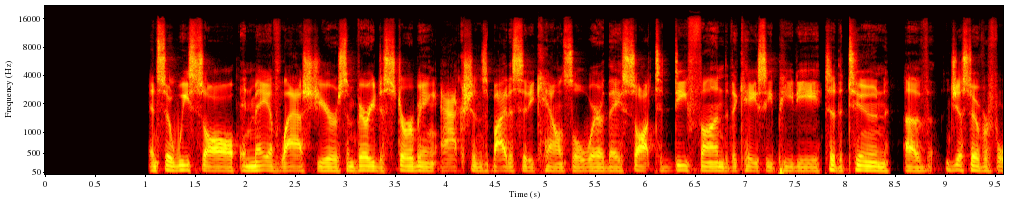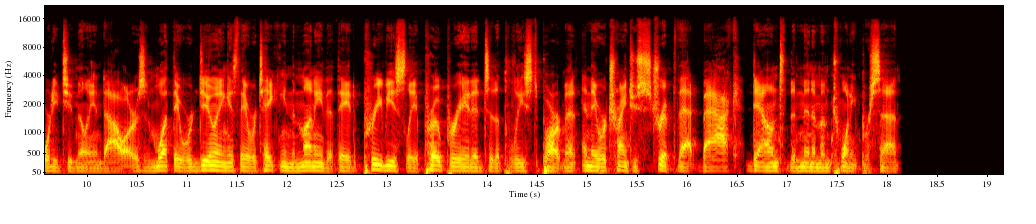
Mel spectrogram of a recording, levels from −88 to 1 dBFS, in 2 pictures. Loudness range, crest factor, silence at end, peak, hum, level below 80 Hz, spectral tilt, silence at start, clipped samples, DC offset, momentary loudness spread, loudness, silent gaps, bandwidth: 3 LU; 16 dB; 1.05 s; -6 dBFS; none; -42 dBFS; -3 dB/octave; 1.05 s; under 0.1%; under 0.1%; 6 LU; -22 LUFS; none; 17 kHz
